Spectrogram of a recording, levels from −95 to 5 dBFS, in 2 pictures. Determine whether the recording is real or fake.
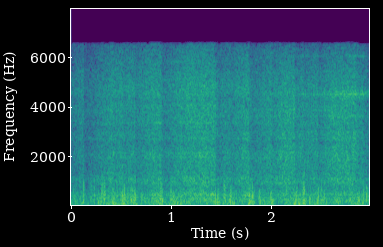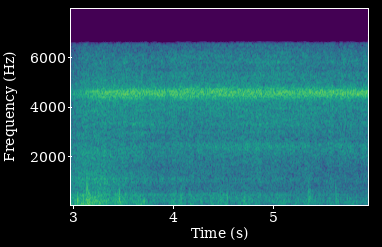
real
